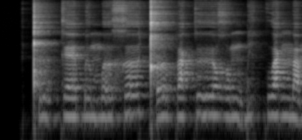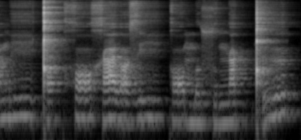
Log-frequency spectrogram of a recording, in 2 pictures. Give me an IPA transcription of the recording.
ǃʼʏːkɛɓɘ məːxəːǃʼəː pakʏːʁʷɛŋ ɓikʷaŋ͡ma miːǃɔɡ xɔ xalɒ ziːkɔmə sʷəŋaɡ ǃʼʏ

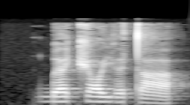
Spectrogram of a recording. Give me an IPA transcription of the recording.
ɡ͡bɛ˨t͡ʃɔ˨jɪ˨ ta˨

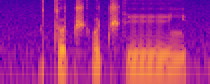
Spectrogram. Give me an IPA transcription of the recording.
tʊt͡ʃʼʊt͡ʃʼiːʎ

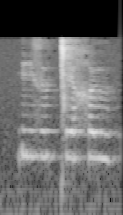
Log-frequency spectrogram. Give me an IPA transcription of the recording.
ɾizɯǀeχɯ

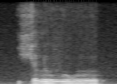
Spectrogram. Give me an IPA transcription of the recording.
çəlʊ vʊwʊ

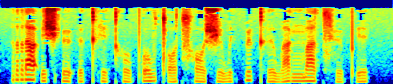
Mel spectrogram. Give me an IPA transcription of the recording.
ra˦ʔɪ˨ʃʔʏ˨ ʔɘ˨kʰɪ˨kʰo˨ pʼo˦wtʼɔ˨t͡sʰɔ˨ ʃʏ˨wɪ˨k͡pʏ˦kʰɘ˨w a˦ŋ͡ma˦ t͡sʰʏ˨pʼɪ˦

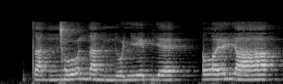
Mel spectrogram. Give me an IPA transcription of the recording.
tanŋ͡ǀonan ɲolʲebʲɛ | lˠe ja

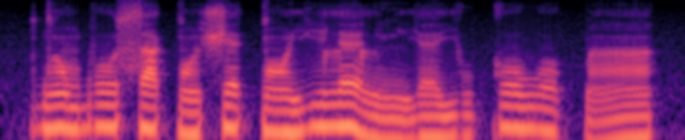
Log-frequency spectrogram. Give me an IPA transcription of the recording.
dɔ̃˦bo˦ sa˦k͡pɔ̃˧ ʃɛ˦ k͡pɔ̃˧ji˦lɛ˦˨ lĩ˨jɛ˧ju˧ ko˦wo˦˨k͡pã˨˦

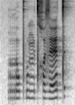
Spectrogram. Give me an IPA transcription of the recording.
ropʼuŋɛtχʏ zɛt

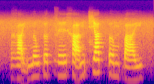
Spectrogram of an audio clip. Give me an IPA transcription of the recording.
ɣa̰˧˨jnə˧wɗə˦˥t̚ ze˨˦xa̰˧˥nt͡ɕa˦˥t̚ʔə˧m ɓa˨˦j

